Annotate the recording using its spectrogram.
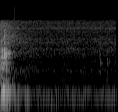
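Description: The tail of a man's spoken word, then faint steady background hiss and hum from his microphone during a pause in speech.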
